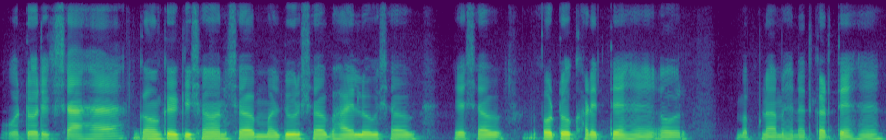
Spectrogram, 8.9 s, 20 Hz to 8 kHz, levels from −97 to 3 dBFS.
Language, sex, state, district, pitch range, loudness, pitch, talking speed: Maithili, male, Bihar, Samastipur, 115-125 Hz, -19 LUFS, 120 Hz, 150 wpm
